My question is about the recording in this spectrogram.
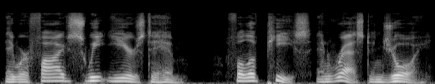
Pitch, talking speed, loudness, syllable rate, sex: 130 Hz, 195 wpm, -18 LUFS, 4.2 syllables/s, male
